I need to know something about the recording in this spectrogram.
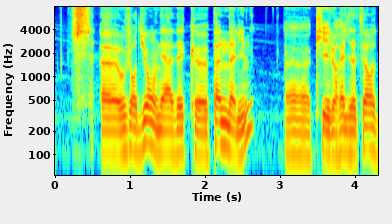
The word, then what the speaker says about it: Pan Nalin: Est-ce qu'on a bien prononcé votre nom ? Nalin. Pan Nalin.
